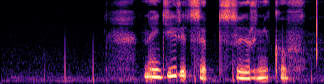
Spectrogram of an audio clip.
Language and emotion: Russian, sad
